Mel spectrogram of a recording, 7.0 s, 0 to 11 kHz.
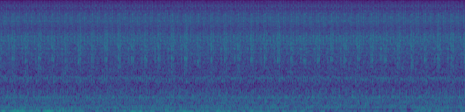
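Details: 2001 BMW E38 740i Sport V8 idle: light fast ticking two to three per second over steady idle after new timing chain guides, tensioner and oil distributor gaskets; no codes, injectors audible; owner suspects VANOS unit, unconfirmed.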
